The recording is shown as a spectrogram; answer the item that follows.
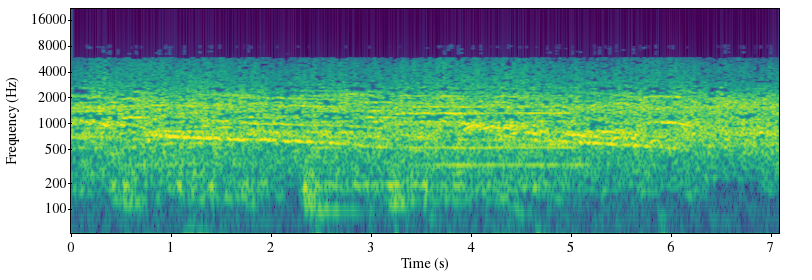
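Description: A theater audience cheers and roars as the president, Mr. Lincoln, arrives in his box, a steady, dense wash of crowd noise that holds at an even level throughout.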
